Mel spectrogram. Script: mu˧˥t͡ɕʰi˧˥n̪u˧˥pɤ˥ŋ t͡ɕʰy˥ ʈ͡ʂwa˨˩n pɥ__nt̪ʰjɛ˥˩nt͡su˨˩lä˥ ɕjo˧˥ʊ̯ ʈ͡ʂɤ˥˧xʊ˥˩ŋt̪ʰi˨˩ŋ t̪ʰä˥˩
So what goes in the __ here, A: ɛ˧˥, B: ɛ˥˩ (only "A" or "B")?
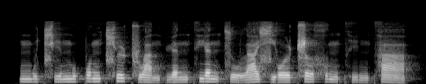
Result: A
